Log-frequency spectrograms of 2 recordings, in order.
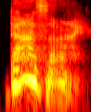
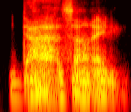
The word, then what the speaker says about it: Dasein: But of what are we speaking when he used this term, Dasein? Boss used to call it Dasein. Dasein. Yes, he loved that word. And he pronounced it in this way.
